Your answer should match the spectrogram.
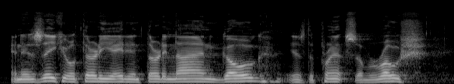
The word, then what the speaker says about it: Gog: It's Gog and Magog, actually. There's a long O there.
